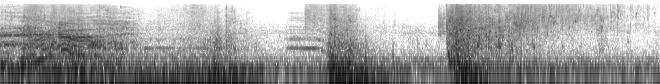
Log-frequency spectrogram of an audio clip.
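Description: Heavy boots stomp down hard with deep, wet thuds.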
